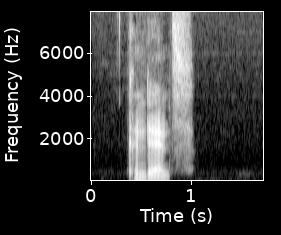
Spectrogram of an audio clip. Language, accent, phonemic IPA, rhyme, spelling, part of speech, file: English, US, /kənˈdɛns/, -ɛns, condense, verb / adjective, En-us-condense.ogg
- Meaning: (verb) 1. To concentrate toward the essence by making more close, compact, or dense, thereby decreasing size or volume 2. To transform from a gaseous state into a liquid state via condensation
